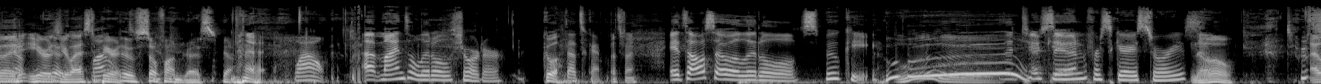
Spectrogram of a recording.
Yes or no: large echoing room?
no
